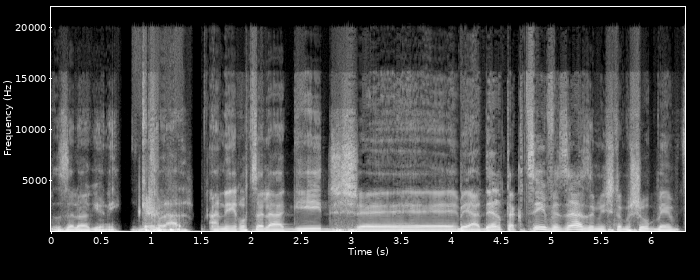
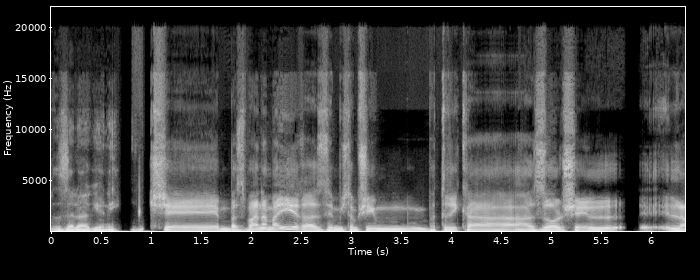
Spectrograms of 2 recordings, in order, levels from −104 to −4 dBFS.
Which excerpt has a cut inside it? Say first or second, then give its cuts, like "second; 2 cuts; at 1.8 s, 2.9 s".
second; 1 cut; at 0.9 s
